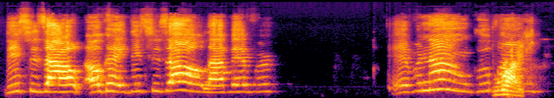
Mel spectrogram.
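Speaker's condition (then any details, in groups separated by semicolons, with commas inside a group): Cerebral palsy; quadriplegic type, all four limbs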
